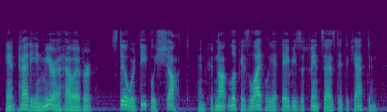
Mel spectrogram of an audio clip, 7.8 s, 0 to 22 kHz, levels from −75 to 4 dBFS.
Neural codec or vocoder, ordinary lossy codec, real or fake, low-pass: none; AAC, 48 kbps; real; 7.2 kHz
